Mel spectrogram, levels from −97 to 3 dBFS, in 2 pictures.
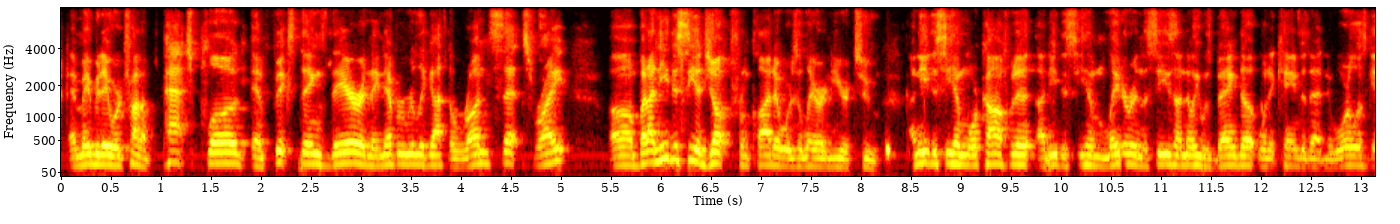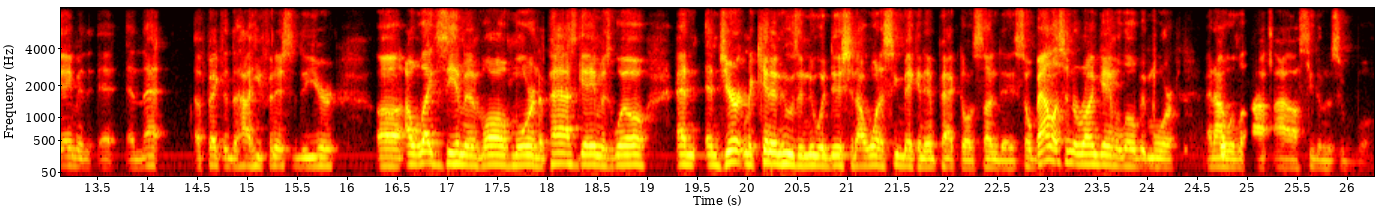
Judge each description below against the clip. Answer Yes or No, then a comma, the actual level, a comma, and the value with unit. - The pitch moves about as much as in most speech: Yes, average, 3.2 semitones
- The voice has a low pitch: Yes, low, 130 Hz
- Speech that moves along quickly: Yes, fast, 290 wpm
